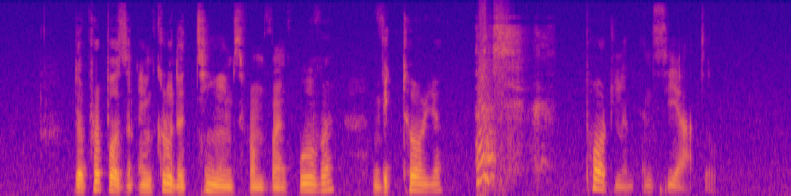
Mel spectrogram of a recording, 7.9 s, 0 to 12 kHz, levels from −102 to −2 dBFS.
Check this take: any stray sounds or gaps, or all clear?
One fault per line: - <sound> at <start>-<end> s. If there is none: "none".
- sneeze at 4.7-5.6 s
